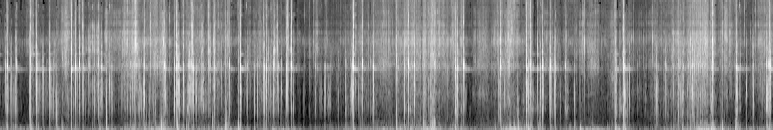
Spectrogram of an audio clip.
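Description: Plastic bubble wrap crinkling and crackling in quick, irregular sharp snaps as a Boston Terrier bites, chews and tears at it right at the microphone.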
